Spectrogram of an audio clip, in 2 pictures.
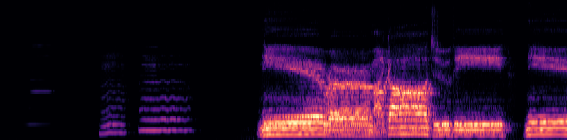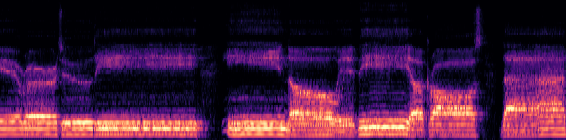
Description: Alto, Songs; Praise For The Lord Training; Nearer My God to Thee

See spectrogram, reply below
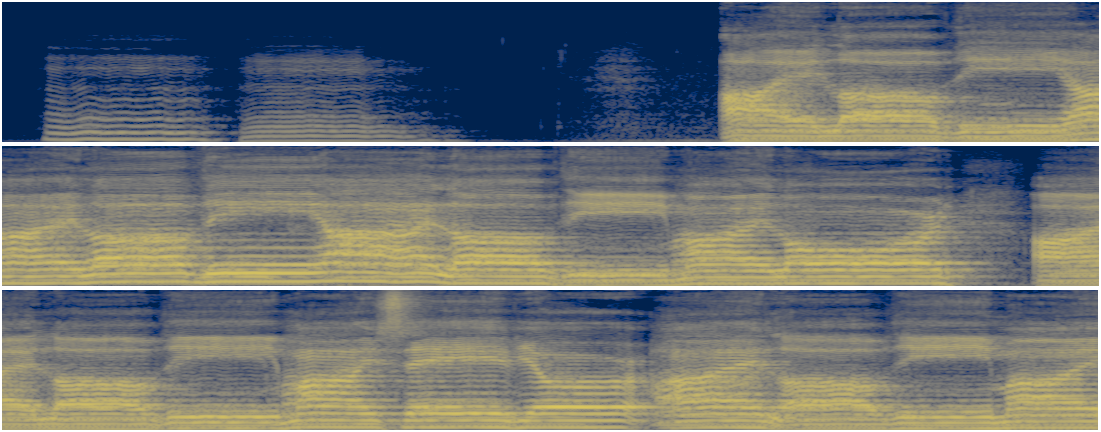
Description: Alto; Praise For The Lord Training

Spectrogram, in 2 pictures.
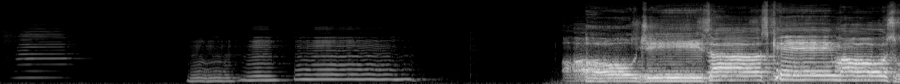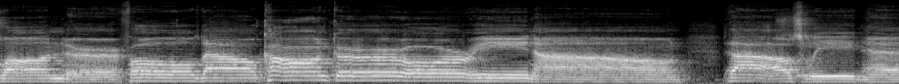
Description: Bass, Songs; Praise For The Lord Training

